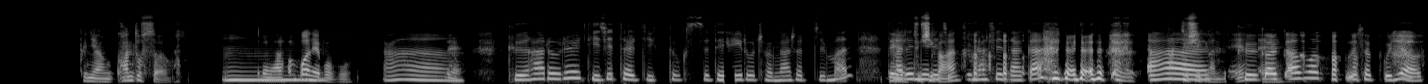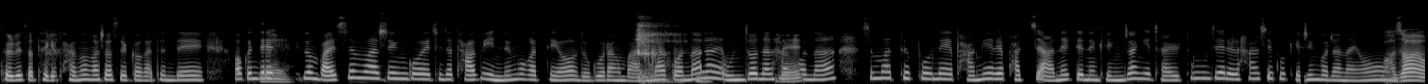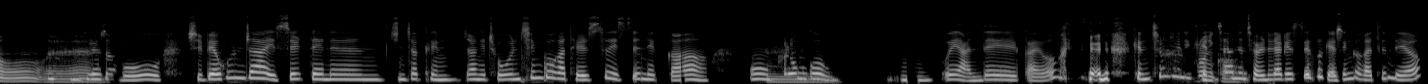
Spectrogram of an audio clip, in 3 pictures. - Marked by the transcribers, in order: laugh; tapping; laugh; laugh; laugh; laugh
- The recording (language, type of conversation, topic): Korean, advice, 스마트폰 알림 때문에 깊이 집중하지 못하는데 어떻게 해야 할까요?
